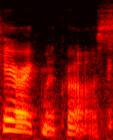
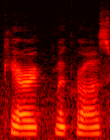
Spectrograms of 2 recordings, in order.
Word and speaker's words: Carrickmacross: So pronounce that for us. Carrickmacross.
